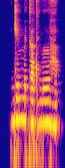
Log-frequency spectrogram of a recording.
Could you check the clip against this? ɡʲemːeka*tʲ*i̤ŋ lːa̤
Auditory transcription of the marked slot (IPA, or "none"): t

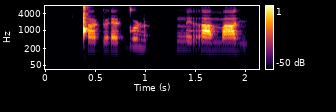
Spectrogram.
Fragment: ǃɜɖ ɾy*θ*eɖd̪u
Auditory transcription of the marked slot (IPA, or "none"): ɾ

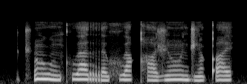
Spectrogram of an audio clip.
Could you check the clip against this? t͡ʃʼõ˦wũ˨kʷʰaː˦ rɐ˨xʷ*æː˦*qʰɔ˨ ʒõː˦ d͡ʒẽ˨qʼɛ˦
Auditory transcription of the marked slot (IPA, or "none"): aː˦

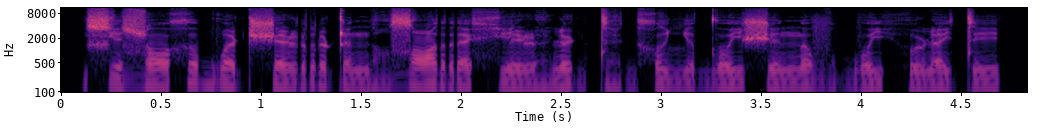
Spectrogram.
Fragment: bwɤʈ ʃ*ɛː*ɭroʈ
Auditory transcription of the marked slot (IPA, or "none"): ɛ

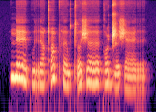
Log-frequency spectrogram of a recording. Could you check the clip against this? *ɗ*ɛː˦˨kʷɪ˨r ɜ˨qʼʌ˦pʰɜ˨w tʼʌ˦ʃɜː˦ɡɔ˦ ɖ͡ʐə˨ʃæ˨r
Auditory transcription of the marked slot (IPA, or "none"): n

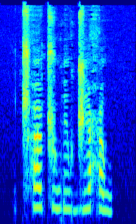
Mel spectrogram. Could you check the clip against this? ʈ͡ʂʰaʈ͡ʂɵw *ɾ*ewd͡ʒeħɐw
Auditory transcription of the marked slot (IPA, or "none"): ɾ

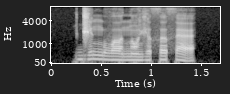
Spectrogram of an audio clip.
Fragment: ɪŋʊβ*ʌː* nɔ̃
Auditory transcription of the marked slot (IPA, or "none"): ʌː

